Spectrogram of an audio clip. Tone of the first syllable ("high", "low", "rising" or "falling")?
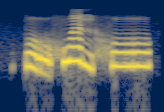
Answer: low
